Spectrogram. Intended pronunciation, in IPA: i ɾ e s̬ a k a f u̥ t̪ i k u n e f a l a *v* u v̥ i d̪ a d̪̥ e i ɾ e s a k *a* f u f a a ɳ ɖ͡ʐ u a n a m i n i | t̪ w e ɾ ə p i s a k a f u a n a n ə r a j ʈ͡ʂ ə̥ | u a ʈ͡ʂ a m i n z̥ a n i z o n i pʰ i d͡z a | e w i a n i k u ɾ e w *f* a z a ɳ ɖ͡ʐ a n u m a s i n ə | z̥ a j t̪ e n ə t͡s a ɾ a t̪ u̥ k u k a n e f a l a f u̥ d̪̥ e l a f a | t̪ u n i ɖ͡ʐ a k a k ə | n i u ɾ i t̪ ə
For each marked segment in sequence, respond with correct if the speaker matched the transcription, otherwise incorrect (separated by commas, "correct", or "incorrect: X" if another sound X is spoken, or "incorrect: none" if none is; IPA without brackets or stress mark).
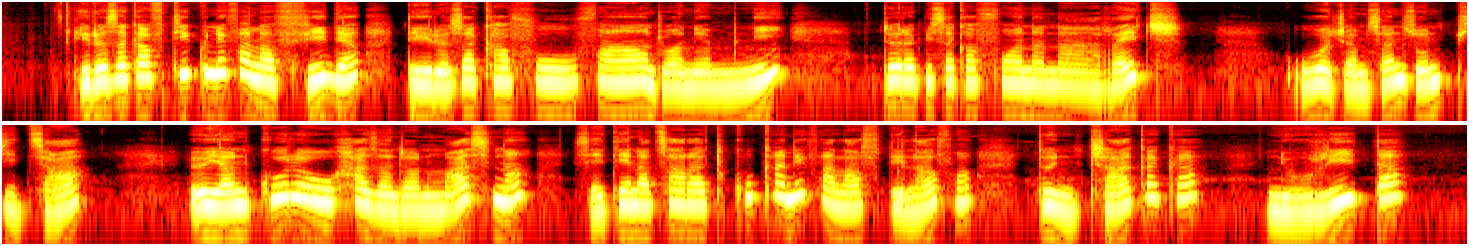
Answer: incorrect: f, correct, incorrect: h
